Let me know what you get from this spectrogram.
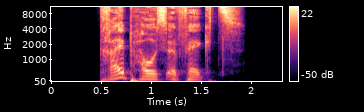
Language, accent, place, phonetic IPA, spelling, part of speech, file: German, Germany, Berlin, [ˈtʁaɪ̯phaʊ̯sʔɛˌfɛkt͡s], Treibhauseffekts, noun, De-Treibhauseffekts.ogg
- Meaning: genitive singular of Treibhauseffekt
